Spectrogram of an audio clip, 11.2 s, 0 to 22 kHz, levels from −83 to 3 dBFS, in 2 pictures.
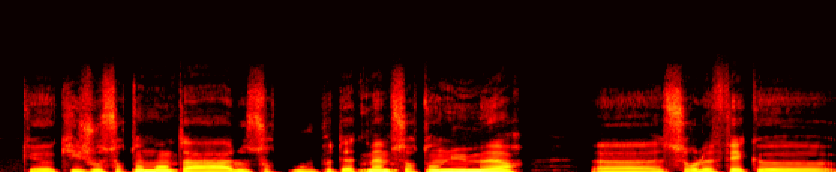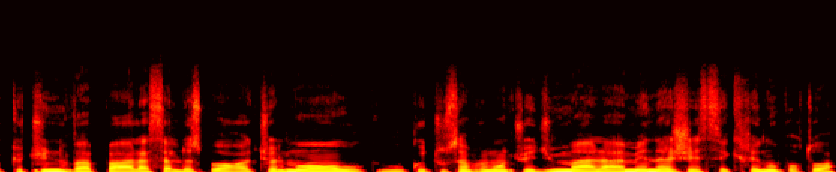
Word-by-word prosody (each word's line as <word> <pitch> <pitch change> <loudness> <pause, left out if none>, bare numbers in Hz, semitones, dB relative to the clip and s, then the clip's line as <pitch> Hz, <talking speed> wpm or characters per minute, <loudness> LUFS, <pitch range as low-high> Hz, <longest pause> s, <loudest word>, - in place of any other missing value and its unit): que 110 -1 -3
qui 115 +3 -5
joue 135 +6 -2
sur 130 -4 -8
ton 120 - +2
mental 115 +5 +3
ou 120 - -2
sur 105 +1 -11
ou 115 -3 -6
peut-être 120 +2 -4
même 125 0 +5
sur 120 -4 -6
ton 105 0 +3
humeur, 120 +7 +7 0.5
heu, 100 -1 -2
sur 110 +3 -3
le 110 - +1
fait 140 +6 -1
que 105 -5 -3
que 105 - -9
tu 110 - -2
ne 110 -1 +4
vas 105 +1 -1
pas 130 0 0
à - - -2
la 115 -2 -1
salle 115 -1 -5
de 110 - -3
sport 120 +3 -3
actuellement 115 +5 0
ou 105 -4 -3
q - - -18
ou 100 -1 -9
que 100 - -9
tout 105 +2 -16
simplement 105 +4 -1
tu 105 - -7
aies 100 - -2
du 100 +1 -5
mal 120 +4 +3
à 110 - +1
aménager 105 +3 +1
ces 110 -5 -11
créneaux 110 0 -2
pour 100 -1 -11
toi? 115 +5 -5
110 Hz, 250 wpm, -21 LUFS, 105-120 Hz, 0.5 s, humeur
